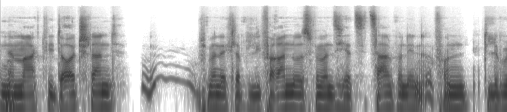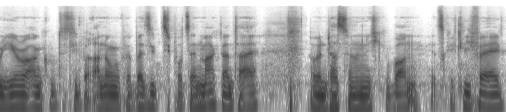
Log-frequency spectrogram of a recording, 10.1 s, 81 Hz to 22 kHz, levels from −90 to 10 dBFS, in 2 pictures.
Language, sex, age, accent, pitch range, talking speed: German, male, 30-49, German, 95-105 Hz, 230 wpm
